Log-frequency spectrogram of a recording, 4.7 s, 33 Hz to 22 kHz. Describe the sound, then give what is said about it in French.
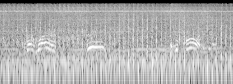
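A helicopter flying low along a road at night, about 150 metres up, its rotor chop a steady, rapid thumping that lasts throughout. Brief tonal voices rise over it a few times. “Le pilote du FBI continua de longer la route 50 à une altitude précise de 150 mètres à la recherche de la lumière stroboscopique.”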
